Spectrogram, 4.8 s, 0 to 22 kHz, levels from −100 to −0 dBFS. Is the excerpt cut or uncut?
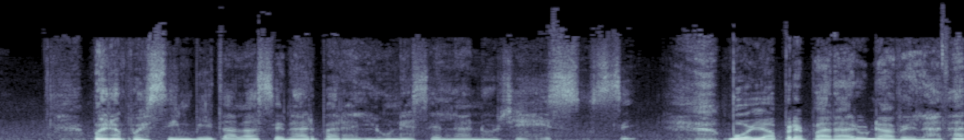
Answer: uncut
